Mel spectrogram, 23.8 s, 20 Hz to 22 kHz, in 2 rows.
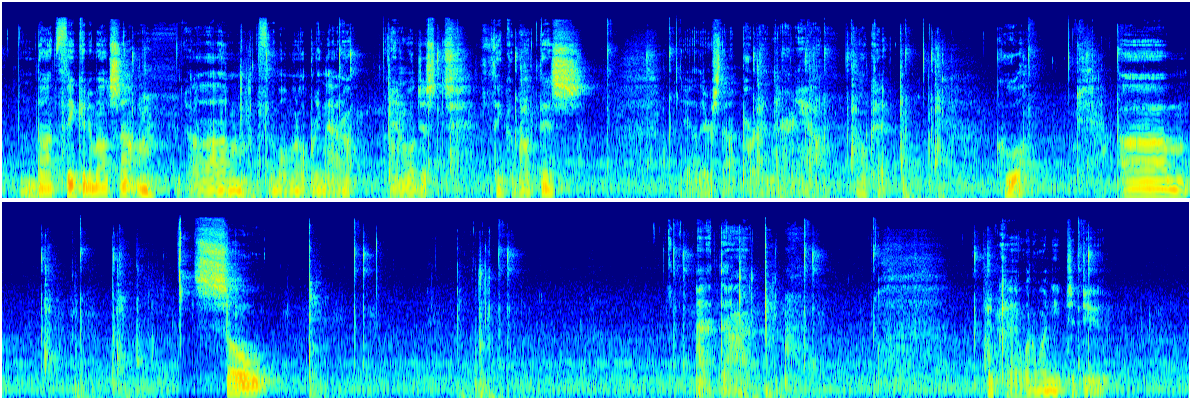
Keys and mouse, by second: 2.4 ctrl+r, 3.9 Tab, 6.0-7.4 drag, 7.4-10.9 middle drag, 10.9 click, 11.8-14.0 middle drag, 14.0 Tab, 15.0 Tab, 16.6 ctrl+r, 19.2 a, 19.5 Tab.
